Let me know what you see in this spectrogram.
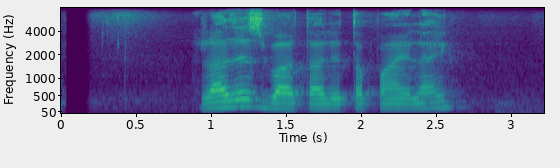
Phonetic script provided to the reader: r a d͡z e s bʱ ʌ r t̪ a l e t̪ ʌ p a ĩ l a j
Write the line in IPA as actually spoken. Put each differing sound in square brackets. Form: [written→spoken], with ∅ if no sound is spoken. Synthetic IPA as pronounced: r a d͡z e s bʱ [ʌ→a] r t̪ a l e t̪ ʌ p a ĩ l a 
